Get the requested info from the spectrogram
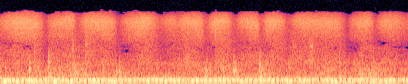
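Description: Cloth wiping a whiteboard clean, a rhythmic rubbing hiss of about three strokes a second, over a steady low hum.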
